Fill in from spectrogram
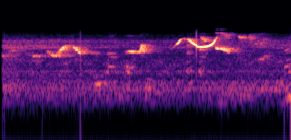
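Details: Parrot described as Pakistani, giving a few soft whistled notes that build to a loud arched whistle, rising then falling, about two seconds in, followed by quieter wavering tones over a steady background hiss.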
